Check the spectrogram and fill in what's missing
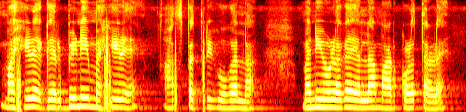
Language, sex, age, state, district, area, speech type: Kannada, female, 45-60, Karnataka, Koppal, rural, spontaneous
